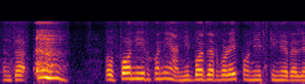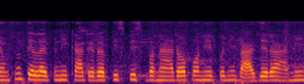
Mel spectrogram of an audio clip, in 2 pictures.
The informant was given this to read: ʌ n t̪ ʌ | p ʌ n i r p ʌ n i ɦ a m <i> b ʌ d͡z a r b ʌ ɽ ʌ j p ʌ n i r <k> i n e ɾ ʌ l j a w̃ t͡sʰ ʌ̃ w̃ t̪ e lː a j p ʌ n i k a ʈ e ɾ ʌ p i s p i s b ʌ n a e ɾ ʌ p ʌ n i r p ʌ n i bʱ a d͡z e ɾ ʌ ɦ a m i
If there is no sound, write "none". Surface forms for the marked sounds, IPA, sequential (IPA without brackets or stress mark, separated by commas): i, k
